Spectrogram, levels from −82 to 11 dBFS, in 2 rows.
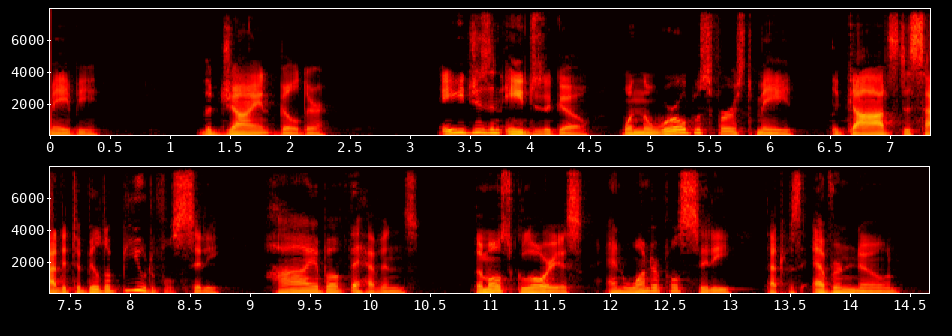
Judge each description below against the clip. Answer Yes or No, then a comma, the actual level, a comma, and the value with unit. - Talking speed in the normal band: Yes, average, 150 wpm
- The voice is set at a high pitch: No, low, 120 Hz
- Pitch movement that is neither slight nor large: No, wide, 7.5 semitones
